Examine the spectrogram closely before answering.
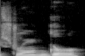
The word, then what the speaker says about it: stronger: not strong but strong if I change strong with e r and compare and say stronger then we pronounce the G stronger he is stronger than his brother and with est strong guest again we pronounce the G sound he is the strongest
